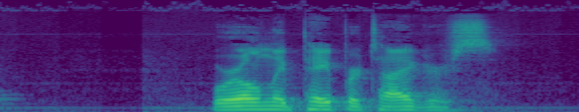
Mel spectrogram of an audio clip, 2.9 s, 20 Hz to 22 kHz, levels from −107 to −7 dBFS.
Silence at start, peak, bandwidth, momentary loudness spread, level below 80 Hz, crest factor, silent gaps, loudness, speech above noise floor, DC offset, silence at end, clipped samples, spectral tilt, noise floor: 1.05 s; -20 dBFS; over 20 kHz; 13 LU; -78 dBFS; 20 dB; none; -38 LUFS; 38 dB; under 0.1%; 0.45 s; under 0.1%; -5 dB/octave; -76 dBFS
